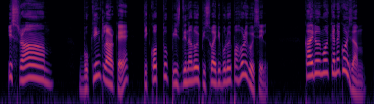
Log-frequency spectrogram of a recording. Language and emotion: Assamese, surprised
